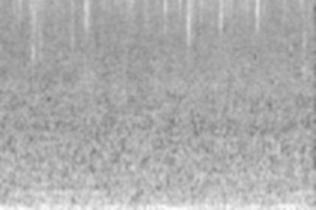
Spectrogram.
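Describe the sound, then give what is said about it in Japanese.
Soft, steady rain patters on an umbrella in a forest, a dense and even hiss of drops with occasional brighter taps, gentle, with no voices. “傘に弾ける雨音が優しいです。”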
